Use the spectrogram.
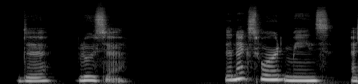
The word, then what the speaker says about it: blouses: And in plural, it's de blouse. De blouse. And as you can see, the plural form ends on the letter S, but you don't pronounce it. You say de blouse.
